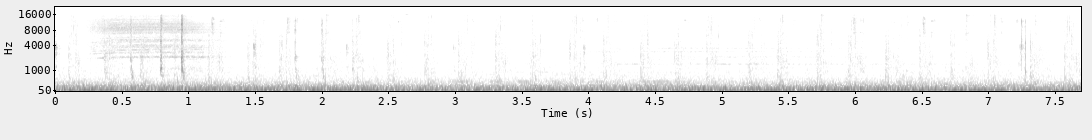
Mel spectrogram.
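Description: Door mechanism opening in the video game Grounded, activated with an assistant manager key card: a steady run of mechanical clicks and ratcheting gear ticks over a low rumbling hum, with a brighter burst of whirring at the start.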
